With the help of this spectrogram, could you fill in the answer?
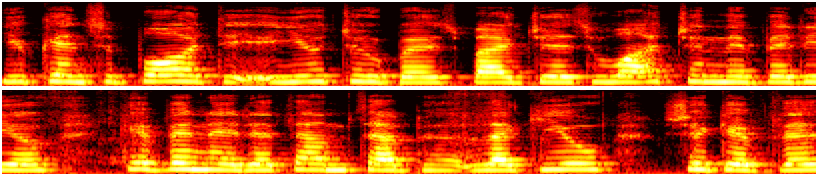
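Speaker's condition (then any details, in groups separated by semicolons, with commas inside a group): Anoxic brain injury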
